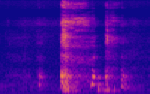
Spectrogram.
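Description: A person coughing: one loud cough a little under a second in, followed by a few weaker coughs.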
